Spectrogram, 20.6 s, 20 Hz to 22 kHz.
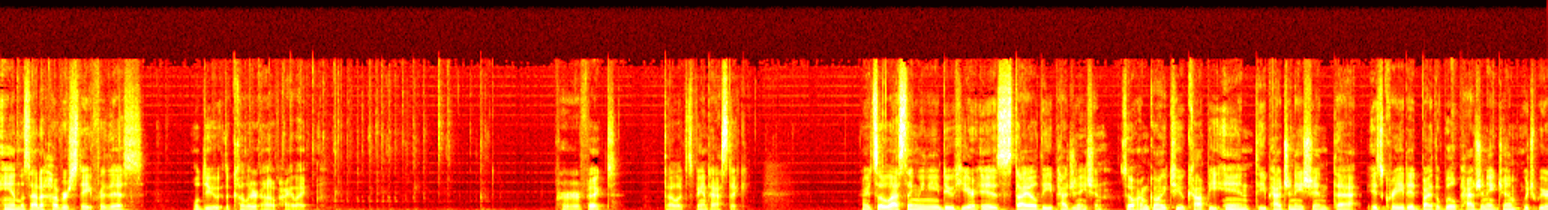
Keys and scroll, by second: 5.5 super+s, 5.8 super+Tab, 6.4 super+r, 17.0 super+Tab.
